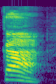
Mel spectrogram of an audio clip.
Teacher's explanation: Ka ya, makhrajnya ada di al-lisan yaitu ujung lidah menyentuh langit-langit yang berdaging, ka. Kemudian secara sifat al-hamas ketika dia sukun ak ya, alirkan napas kita.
